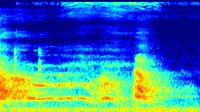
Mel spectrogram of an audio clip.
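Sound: dog howling and barking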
